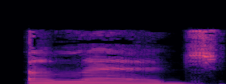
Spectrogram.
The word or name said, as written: alleger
